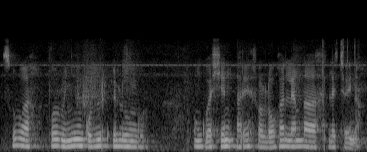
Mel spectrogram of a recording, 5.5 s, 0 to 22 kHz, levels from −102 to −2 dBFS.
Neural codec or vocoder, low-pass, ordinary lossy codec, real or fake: none; none; none; real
